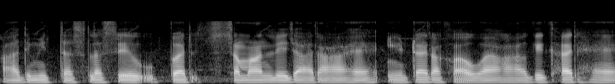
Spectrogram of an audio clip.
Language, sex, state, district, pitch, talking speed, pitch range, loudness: Hindi, male, Jharkhand, Ranchi, 100 Hz, 145 wpm, 100-105 Hz, -16 LUFS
